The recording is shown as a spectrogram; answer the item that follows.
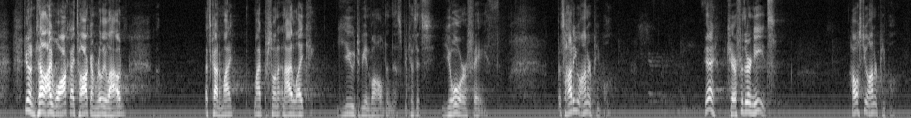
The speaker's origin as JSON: {"language": "English", "region": "Wisconsin", "country": "United States", "tie": "born or raised there", "said": "We grew up in Wisconsin, so we were starting with a disadvantage."}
